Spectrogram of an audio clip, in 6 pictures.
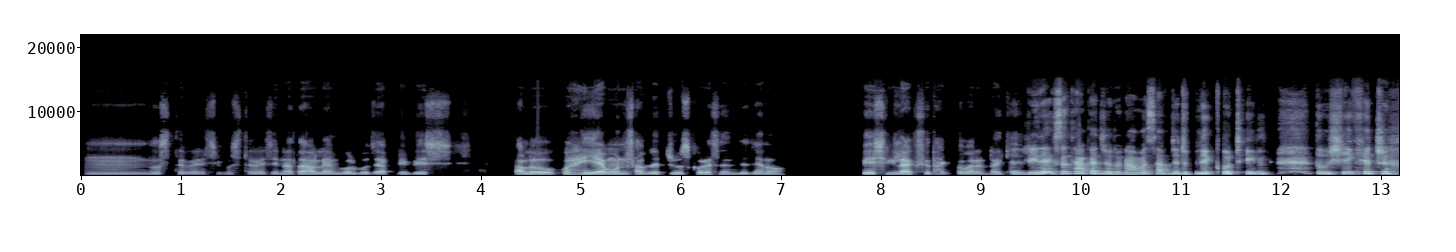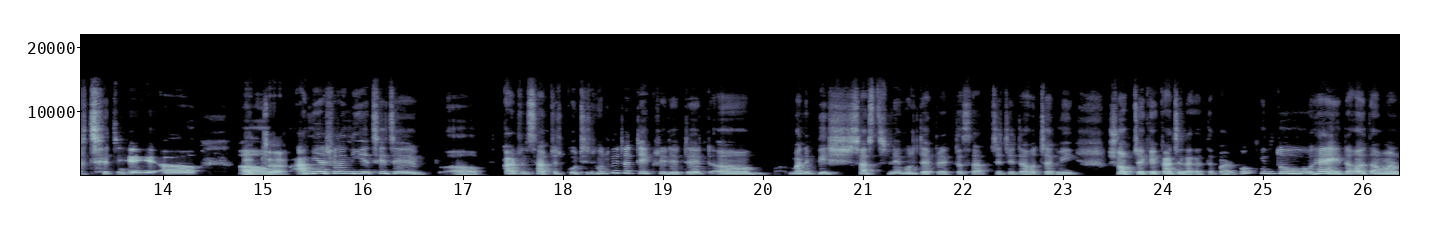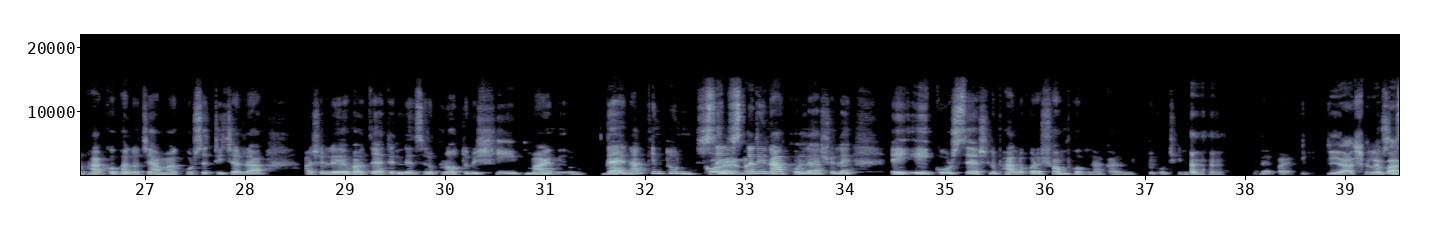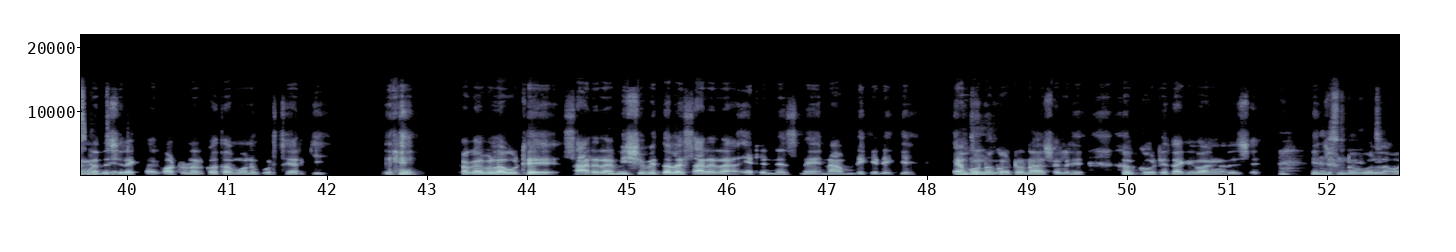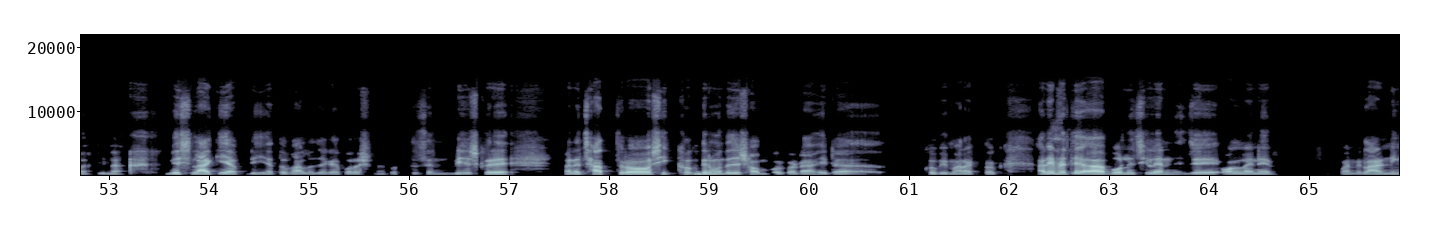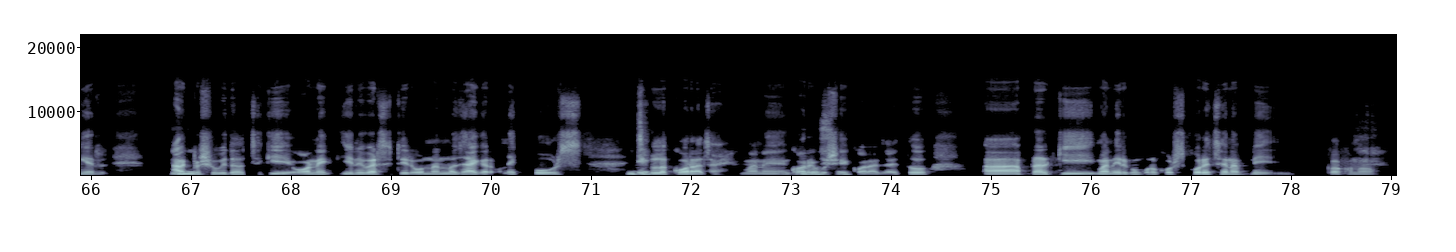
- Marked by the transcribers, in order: laughing while speaking: "করেই এমন সাবজেক্ট"; other background noise; laughing while speaking: "আমার সাবজেক্ট অনেক কঠিন"; laughing while speaking: "হচ্ছে"; chuckle; laugh; laughing while speaking: "এমনও ঘটনা আসলে ঘটে থাকে বাংলাদেশে"
- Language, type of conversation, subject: Bengali, podcast, অনলাইন শিক্ষার অভিজ্ঞতা আপনার কেমন হয়েছে?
